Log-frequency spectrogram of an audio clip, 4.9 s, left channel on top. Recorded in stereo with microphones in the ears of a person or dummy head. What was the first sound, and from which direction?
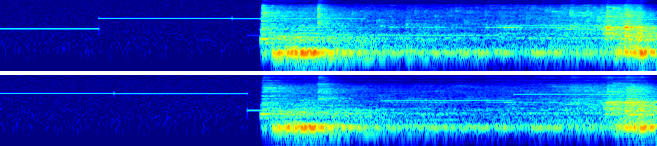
A toilet flushing, 50° left (ahead or behind).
